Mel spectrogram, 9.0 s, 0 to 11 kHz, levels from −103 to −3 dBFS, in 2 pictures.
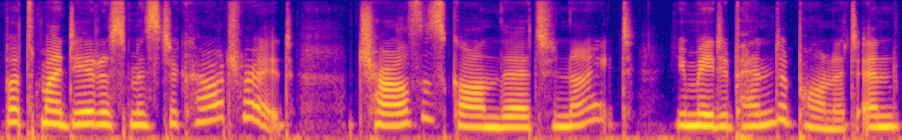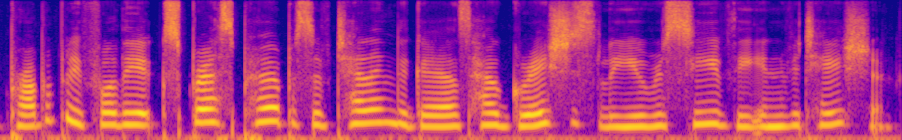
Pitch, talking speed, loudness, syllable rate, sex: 255 Hz, 215 wpm, -17 LUFS, 6.1 syllables/s, female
